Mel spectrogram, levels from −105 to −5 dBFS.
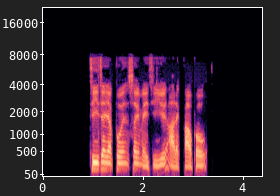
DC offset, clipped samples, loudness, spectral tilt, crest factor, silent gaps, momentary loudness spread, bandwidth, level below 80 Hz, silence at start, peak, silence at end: under 0.1%; under 0.1%; -19 LUFS; -4.5 dB/octave; 20 dB; 2.74-2.81 s; 7 LU; 8 kHz; -62 dBFS; 0.95 s; -2 dBFS; 1.1 s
